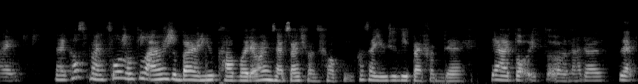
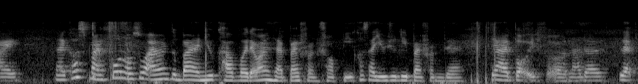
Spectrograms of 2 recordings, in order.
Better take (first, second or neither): second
